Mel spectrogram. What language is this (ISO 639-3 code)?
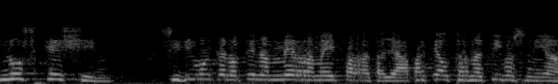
cat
